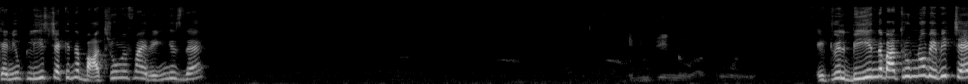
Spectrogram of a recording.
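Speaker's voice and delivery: panicked, panicking delivery. Mid-episode, the speaker asks someone to check the bathroom for a ring: panicked. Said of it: "I'm panicking".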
